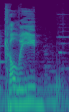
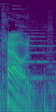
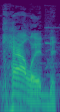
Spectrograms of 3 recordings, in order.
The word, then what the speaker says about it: Khaled: Diddy, DJ Khaled, Angela. – Wasn't that DJ Khalid? – It's Khaled. – It's supposed to sound DJ more Middle Eastern.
